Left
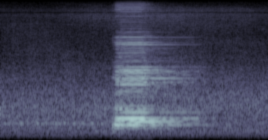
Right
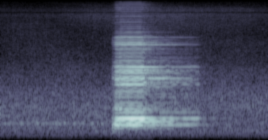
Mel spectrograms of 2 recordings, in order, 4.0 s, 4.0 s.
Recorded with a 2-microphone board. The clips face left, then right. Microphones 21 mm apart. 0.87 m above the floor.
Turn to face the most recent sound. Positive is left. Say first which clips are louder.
# right 9 dB
turn(degrees=-55)  # may be behind; listen again after turning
